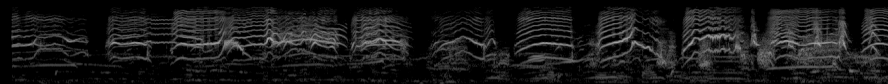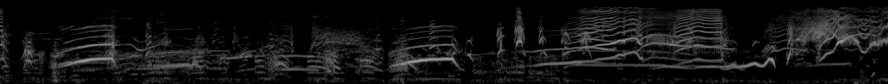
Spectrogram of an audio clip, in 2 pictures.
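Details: A troop of geladas at Chenek campsite in Ethiopia's Simien Mountains gives overlapping high, tonal cries that swoop up and down in quick succession.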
